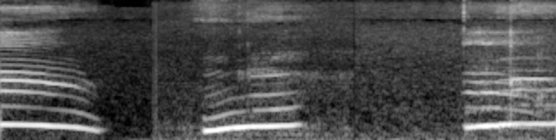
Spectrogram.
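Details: A male domestic cat gives three short tonal meows, each sliding upward or falling, replying when its owner calls its name; its meows to its owner are said to sound like the Korean word for "older sister".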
